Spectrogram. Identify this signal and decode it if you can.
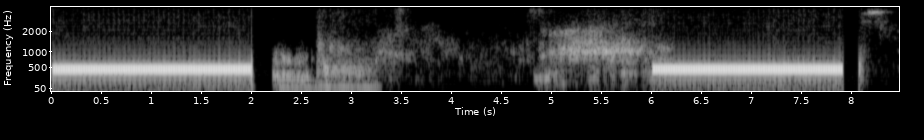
Ringback tone (North America), 440 + 480 Hz.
